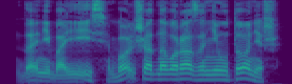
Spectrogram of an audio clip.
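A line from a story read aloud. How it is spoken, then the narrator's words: Laughing chuckle. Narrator (Russian): хохотнул я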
